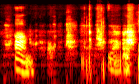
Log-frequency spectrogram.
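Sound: dog panting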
